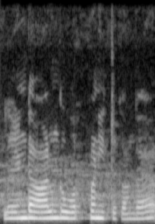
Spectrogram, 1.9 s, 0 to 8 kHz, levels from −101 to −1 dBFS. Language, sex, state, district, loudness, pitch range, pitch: Tamil, female, Tamil Nadu, Kanyakumari, -15 LUFS, 215-230 Hz, 215 Hz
